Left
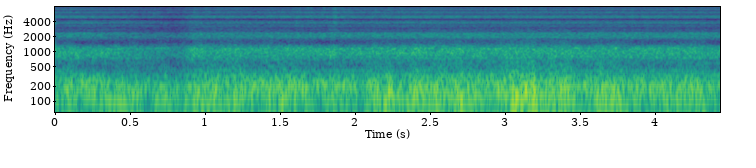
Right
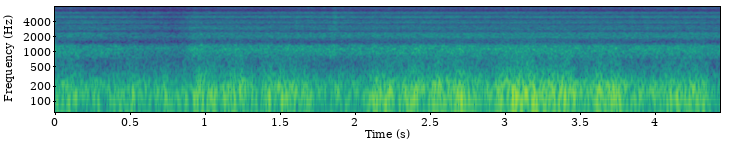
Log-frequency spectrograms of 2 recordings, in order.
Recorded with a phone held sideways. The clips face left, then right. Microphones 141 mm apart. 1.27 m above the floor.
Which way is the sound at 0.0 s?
40° left (ahead or behind).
